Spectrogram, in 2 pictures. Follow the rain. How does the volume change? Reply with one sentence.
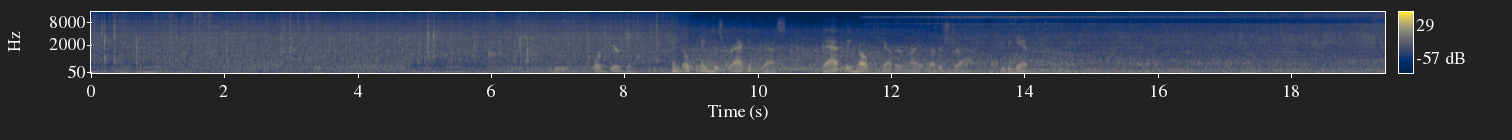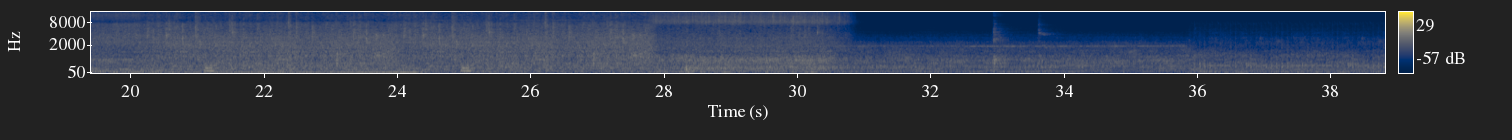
The volume of the rain goes down, then up.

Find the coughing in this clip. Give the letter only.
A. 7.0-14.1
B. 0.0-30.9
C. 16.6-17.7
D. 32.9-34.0
D.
